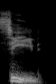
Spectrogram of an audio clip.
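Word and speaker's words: CĒD: so I created this seed Clinic CED Clinic with a line a um macron over the E is pronounced seed um and people that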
